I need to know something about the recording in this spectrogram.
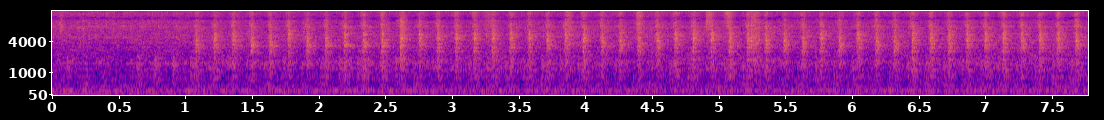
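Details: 2007 Dodge Grand Caravan at idle: crisp uneven knocking three to four times a second over engine hum; loose torque converter bolts suspected, to be checked first, not confirmed.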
